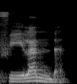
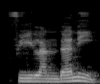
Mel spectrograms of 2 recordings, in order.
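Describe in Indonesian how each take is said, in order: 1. Kata itu berakhir dengan konsonan, tanpa vokal akhir. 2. Kata itu berakhir dengan vokal 'i' yang ditambahkan. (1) "tapi filandan" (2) "nggak bisa dibaca filandani"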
